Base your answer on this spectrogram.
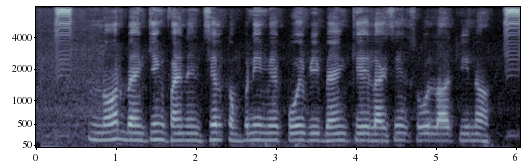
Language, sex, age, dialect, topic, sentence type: Bhojpuri, male, 31-35, Northern, banking, question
